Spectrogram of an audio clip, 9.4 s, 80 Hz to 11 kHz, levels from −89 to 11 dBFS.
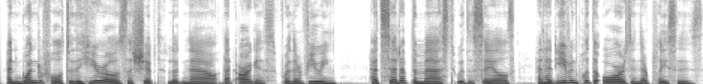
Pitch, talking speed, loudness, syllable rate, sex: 215 Hz, 200 wpm, -16 LUFS, 4.8 syllables/s, female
